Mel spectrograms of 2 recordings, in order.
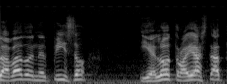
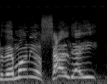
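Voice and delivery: commanding cry; 8 semitones higher than usual. Retold or imitated. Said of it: "Uno le puede decir".

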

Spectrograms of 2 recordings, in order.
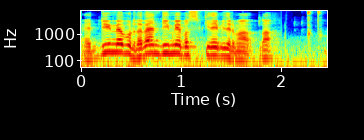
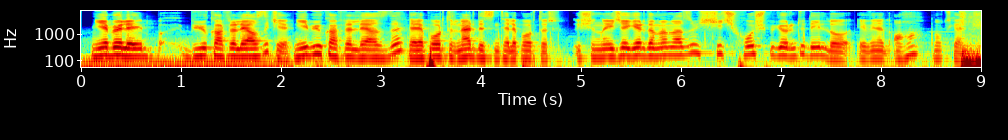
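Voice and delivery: usual speaking voice

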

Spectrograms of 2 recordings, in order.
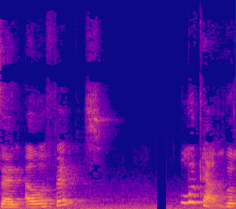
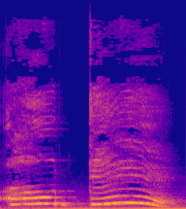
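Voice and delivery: high, worried exclamation; storybook distress, pitched high; acted dismay; 9 semitones higher, 3 dB louder than usual. A narrator's reading. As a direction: fret aloud over a friend in danger. Snake reacts to elephant in danger.

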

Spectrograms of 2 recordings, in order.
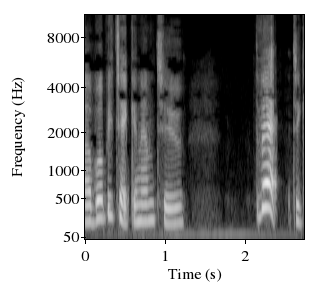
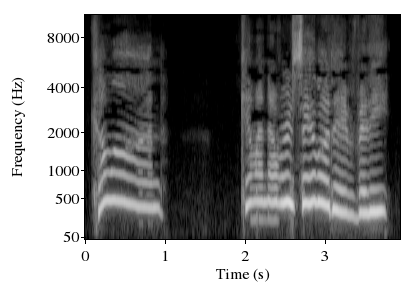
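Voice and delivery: much higher, quick coaxing; 12 semitones higher than usual. Real, not acted. Owner coaxing an upset filly, high baby talk. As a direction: lure her over in a high sweet voice.

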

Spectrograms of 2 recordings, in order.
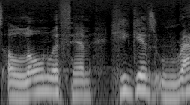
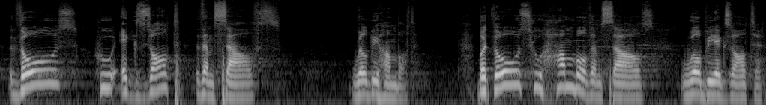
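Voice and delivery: solemn scripture reading; 3 semitones lower, slower than usual. Acted.

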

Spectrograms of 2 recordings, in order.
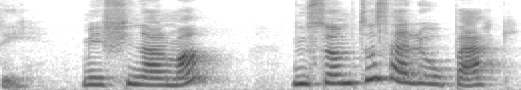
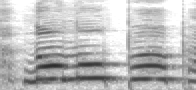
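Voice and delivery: high, loud repeated protest; shouting; 12 semitones higher, 12 dB louder than usual. A narrator's reading. Sam joins the tug-of-war over the cushion, high shout. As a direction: shout urgently to stop the dog. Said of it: "a crié Sam".

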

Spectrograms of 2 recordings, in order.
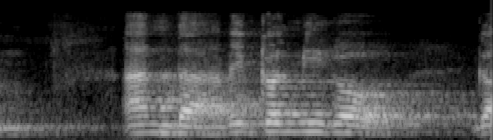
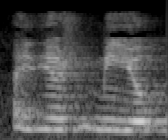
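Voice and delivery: ordinary talk

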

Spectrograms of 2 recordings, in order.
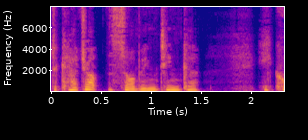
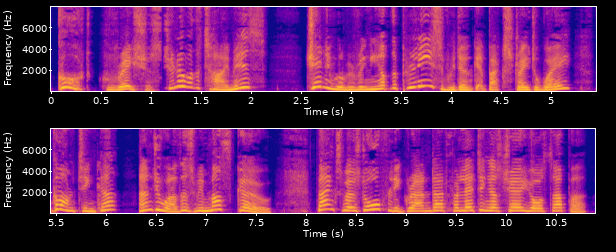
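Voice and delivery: put-on higher, hurried boy's voice, faking alarm; pretend horror; 9 semitones higher than usual. A narrator's reading. Julian hurrying Tinker away from Grandad's supper, mock horrified. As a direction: act shocked at the late hour. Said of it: "pretended to be horrified at the time".

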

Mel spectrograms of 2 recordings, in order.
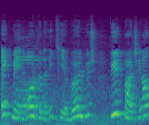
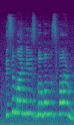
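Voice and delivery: put-on higher-pitched, innocent child's question; lightly voiced wondering little girl; little sister; 7 semitones higher than usual. Sister asks the mirror about parents, wondering.

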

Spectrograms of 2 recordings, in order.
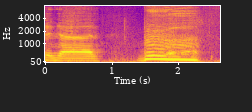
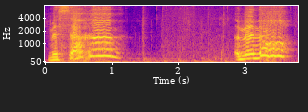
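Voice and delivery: high, slow exasperated cry; frustrated high yell; 9 semitones higher, slower than usual. Real, not acted. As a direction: wail at the lag. Game lagging, frustrated yells.

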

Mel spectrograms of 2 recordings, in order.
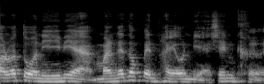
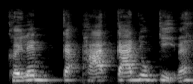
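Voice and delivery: ordinary talk

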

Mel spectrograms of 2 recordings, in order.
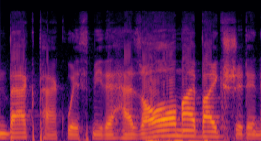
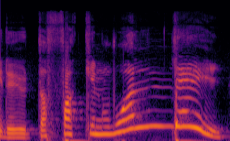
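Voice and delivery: exasperated; 10 semitones higher, slower than usual. Real, not acted. Exasperated rant about flat tire.

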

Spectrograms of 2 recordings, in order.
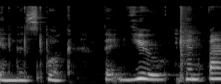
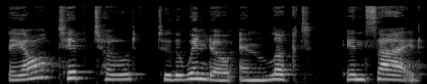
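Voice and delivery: plain reading voice

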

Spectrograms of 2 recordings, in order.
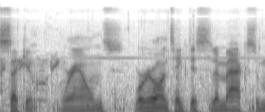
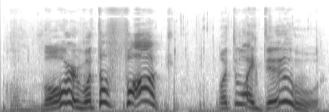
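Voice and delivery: high, loud panicked cry; panicked shriek; 13 semitones higher, 5 dB louder, slower than usual. Real, not acted. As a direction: freak out in terror. Swarmed, no ammo.

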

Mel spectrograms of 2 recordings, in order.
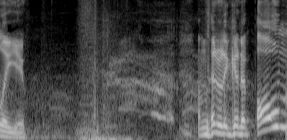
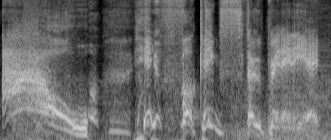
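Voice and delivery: high-pitched yelp, then cursing; furious, pained shout; angry outburst; 14 semitones higher, slower than usual. Real, not acted. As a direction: shout it in a sudden high fury. Hurt in game, curses culprit.

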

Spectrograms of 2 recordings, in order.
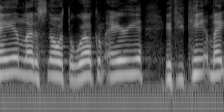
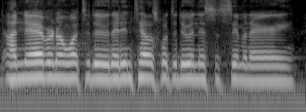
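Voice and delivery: ordinary talk, nothing marked

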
